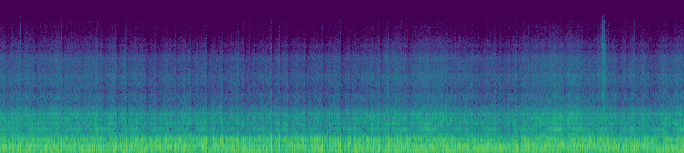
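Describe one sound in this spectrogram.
A steady rumble of wheels on wet pavement fills the cockpit.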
